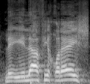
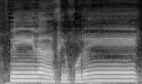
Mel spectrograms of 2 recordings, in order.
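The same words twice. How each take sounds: First: It is recited forcefully, with weight and feeling. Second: It is recited lightly, without weight.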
